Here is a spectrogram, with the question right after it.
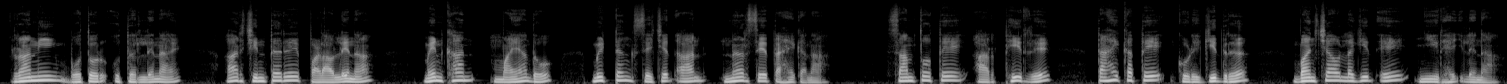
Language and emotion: Santali, neutral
